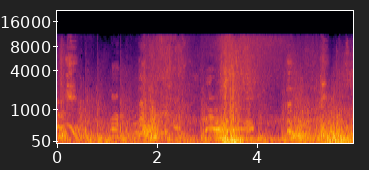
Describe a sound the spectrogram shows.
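Blades clash and thud in combat.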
